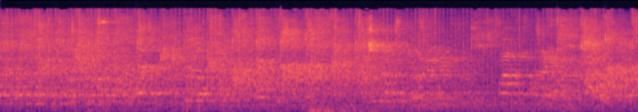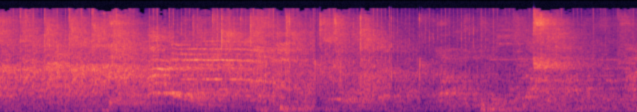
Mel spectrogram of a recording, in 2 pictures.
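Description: Spectators murmur and chatter throughout a large echoing hall.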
